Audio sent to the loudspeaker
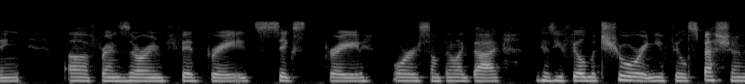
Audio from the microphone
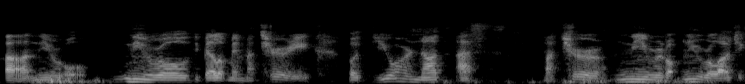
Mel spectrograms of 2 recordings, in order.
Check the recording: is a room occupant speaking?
Yes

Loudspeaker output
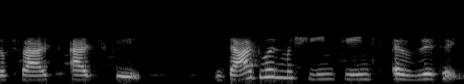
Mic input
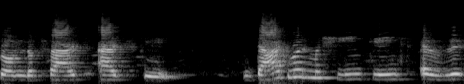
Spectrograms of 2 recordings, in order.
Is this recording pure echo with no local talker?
Yes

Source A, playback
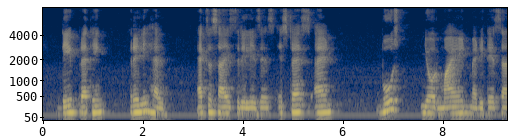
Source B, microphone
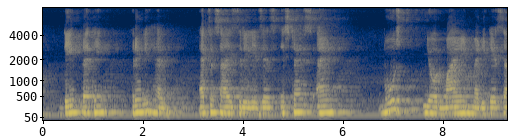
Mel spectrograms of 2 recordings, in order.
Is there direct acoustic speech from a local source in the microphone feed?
No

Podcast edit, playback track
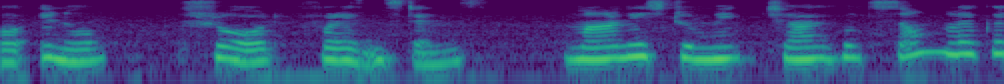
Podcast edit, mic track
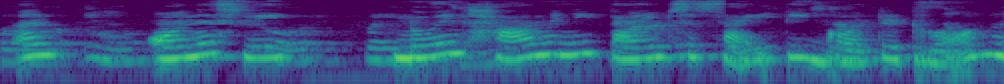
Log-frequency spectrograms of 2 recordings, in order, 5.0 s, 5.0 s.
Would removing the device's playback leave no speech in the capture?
No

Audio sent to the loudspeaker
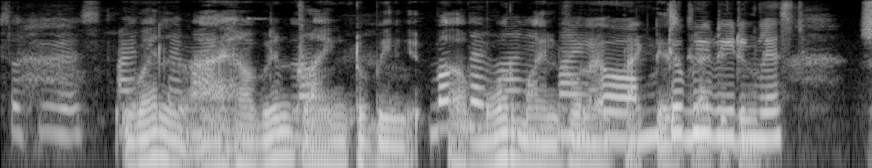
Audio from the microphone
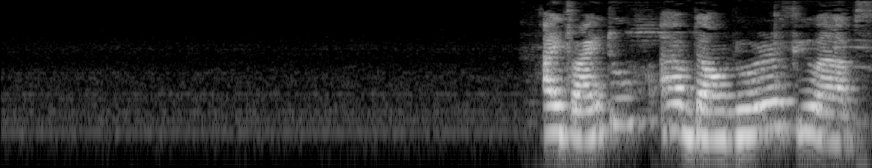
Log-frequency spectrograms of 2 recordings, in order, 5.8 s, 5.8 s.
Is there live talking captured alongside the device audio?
Yes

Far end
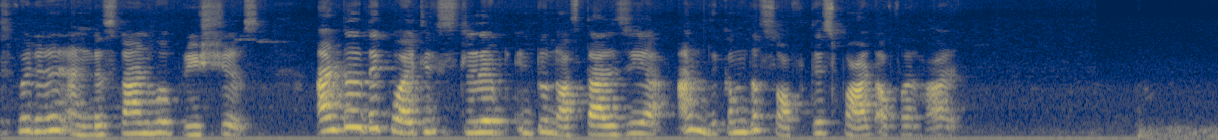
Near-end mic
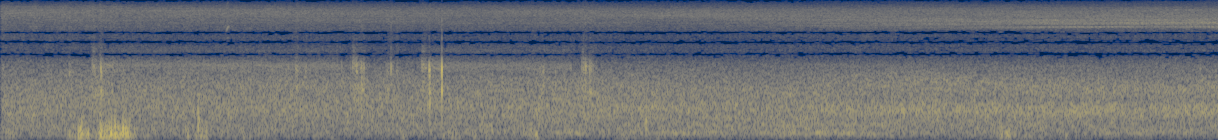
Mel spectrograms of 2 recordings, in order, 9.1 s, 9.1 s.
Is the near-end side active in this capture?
No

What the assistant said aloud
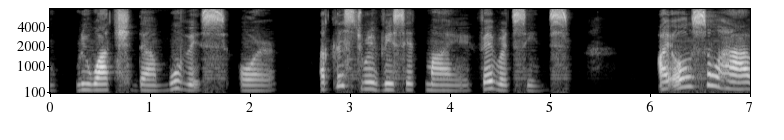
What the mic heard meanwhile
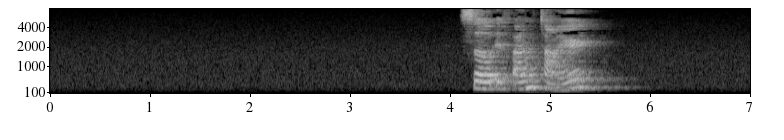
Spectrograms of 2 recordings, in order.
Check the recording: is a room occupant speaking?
Yes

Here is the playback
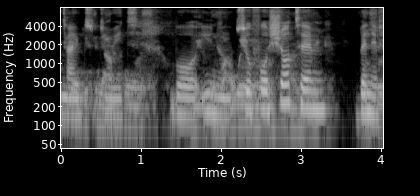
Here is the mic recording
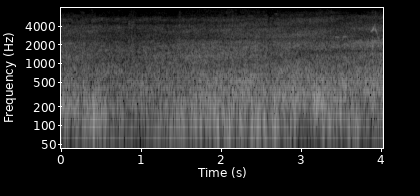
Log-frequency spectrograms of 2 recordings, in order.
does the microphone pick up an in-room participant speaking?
No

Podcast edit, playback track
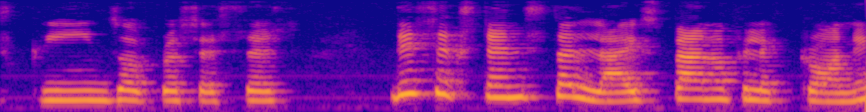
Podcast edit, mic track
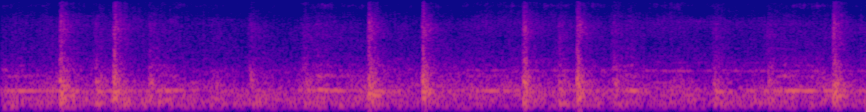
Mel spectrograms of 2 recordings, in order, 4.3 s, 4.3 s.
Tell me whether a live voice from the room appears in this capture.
No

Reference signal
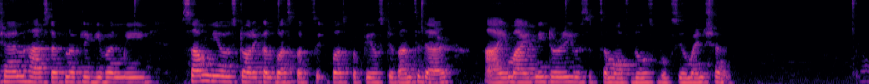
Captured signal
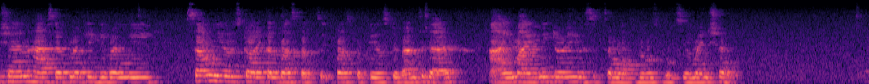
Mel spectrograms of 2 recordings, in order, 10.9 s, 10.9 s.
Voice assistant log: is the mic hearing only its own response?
Yes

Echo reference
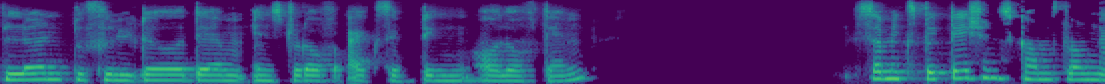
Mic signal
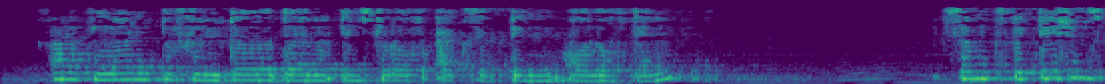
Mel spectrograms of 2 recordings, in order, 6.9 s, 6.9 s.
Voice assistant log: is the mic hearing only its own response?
Yes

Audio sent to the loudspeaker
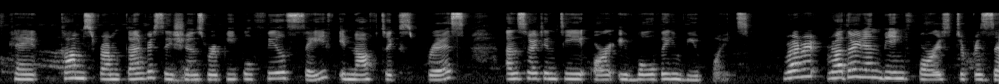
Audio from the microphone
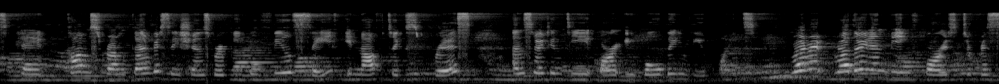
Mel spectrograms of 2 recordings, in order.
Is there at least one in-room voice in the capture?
Yes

